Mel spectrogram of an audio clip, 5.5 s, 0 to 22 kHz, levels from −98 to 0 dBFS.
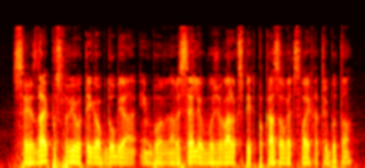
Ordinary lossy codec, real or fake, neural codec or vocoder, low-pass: AAC, 32 kbps; real; none; 19.8 kHz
